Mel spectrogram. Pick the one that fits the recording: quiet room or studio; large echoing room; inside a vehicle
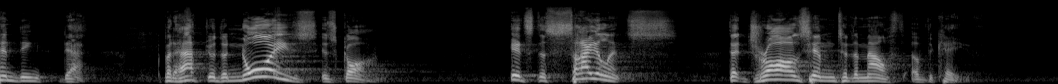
large echoing room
